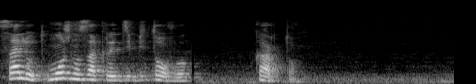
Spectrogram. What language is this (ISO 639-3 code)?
rus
